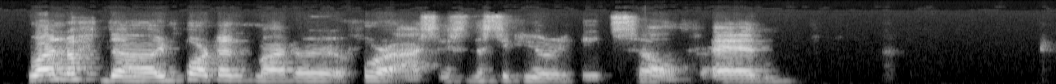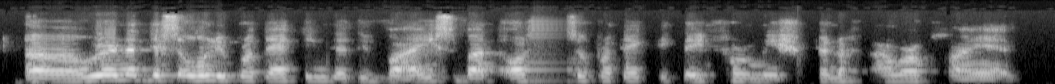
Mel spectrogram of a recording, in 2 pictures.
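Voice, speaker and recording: A woman speaks in a fairly low pitch with a Filipino accent. The sound is dry and close with no echo. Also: ordinary pitch variation, moderate pace. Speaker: product presenter. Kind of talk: product presentation. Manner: halting.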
